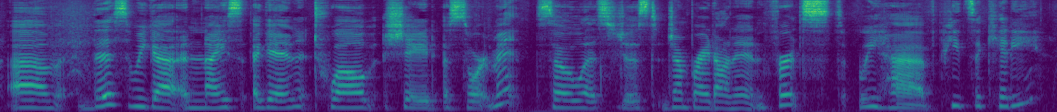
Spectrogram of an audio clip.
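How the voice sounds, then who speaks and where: A woman's voice: mid-range voice, unhurried, gravelly, hardly any pauses, a bit bright. A woman beauty vlogger giving a chatty makeup tutorial in a gushing, bubbly way with casual asides.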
